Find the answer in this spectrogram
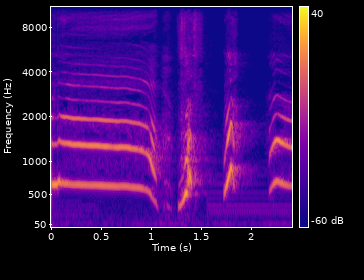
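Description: Yorkshire terrier howling: one long held high note that drops away about halfway through, then two short rising yelps.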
